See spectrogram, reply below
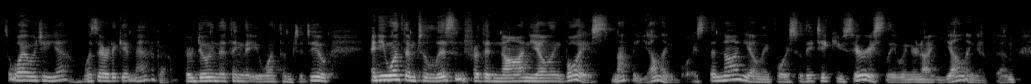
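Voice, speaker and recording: A middle-aged man, a clinical psychologist, speaking as a podcast guest in an animated, conversational way. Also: on the high side, fast talker. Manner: animated, playful storytelling with acted-out dialogue. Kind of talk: conversational interview.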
